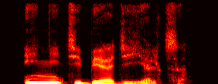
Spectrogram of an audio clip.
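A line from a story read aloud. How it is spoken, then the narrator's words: Sigh. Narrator (Russian): вздохнул Мэри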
